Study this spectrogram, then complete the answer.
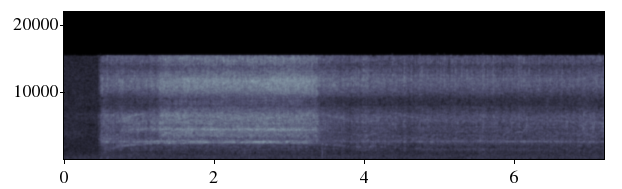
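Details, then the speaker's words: Knockoff Philips hand mixer that runs rough: a high steady motor whine drops to a lower speed after about three seconds as the rotation drags, with heavy commutator sparking. The brushes sit poorly against the armature seat or are pressed too hard. "Kalau berasnya terlalu ditekan juga ini bisa menyebabkan berat. Berat pada putarannya. Ini nyalanya juga banyak percikan-percikan apinya kayak gini."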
